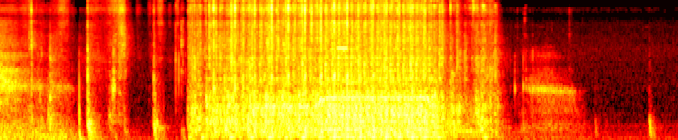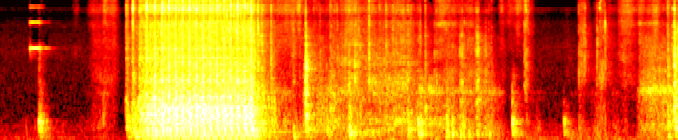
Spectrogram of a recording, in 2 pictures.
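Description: Sewing machine running a zigzag stitch on paper in two separate bursts, each a few seconds long, with quiet handling noises between them.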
